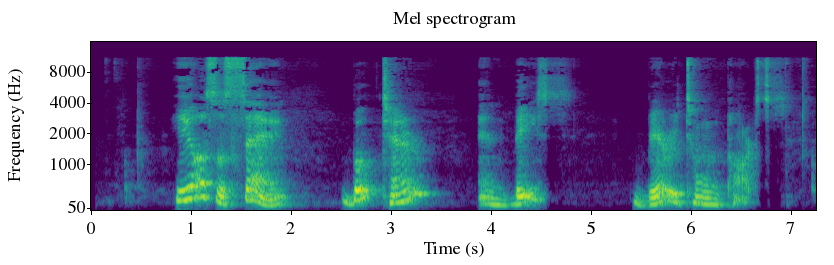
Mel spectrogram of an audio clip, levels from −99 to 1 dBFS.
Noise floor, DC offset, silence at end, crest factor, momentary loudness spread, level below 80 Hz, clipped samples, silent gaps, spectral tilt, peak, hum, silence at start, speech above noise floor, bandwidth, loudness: -78 dBFS; under 0.1%; 0.45 s; 18 dB; 18 LU; -62 dBFS; under 0.1%; none; -5.5 dB/octave; 0 dBFS; none; 0.85 s; 61 dB; 11.5 kHz; -17 LUFS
